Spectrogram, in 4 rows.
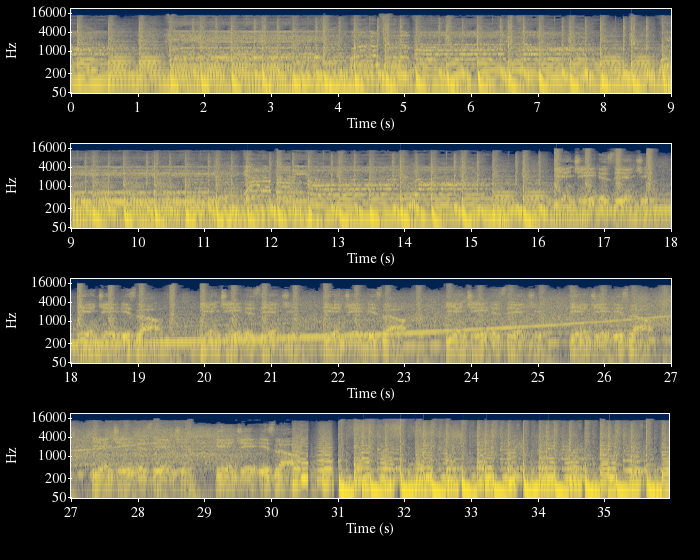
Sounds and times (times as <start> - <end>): Electronic dance music: 0.0 - 35.9
House music: 0.0 - 35.9.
